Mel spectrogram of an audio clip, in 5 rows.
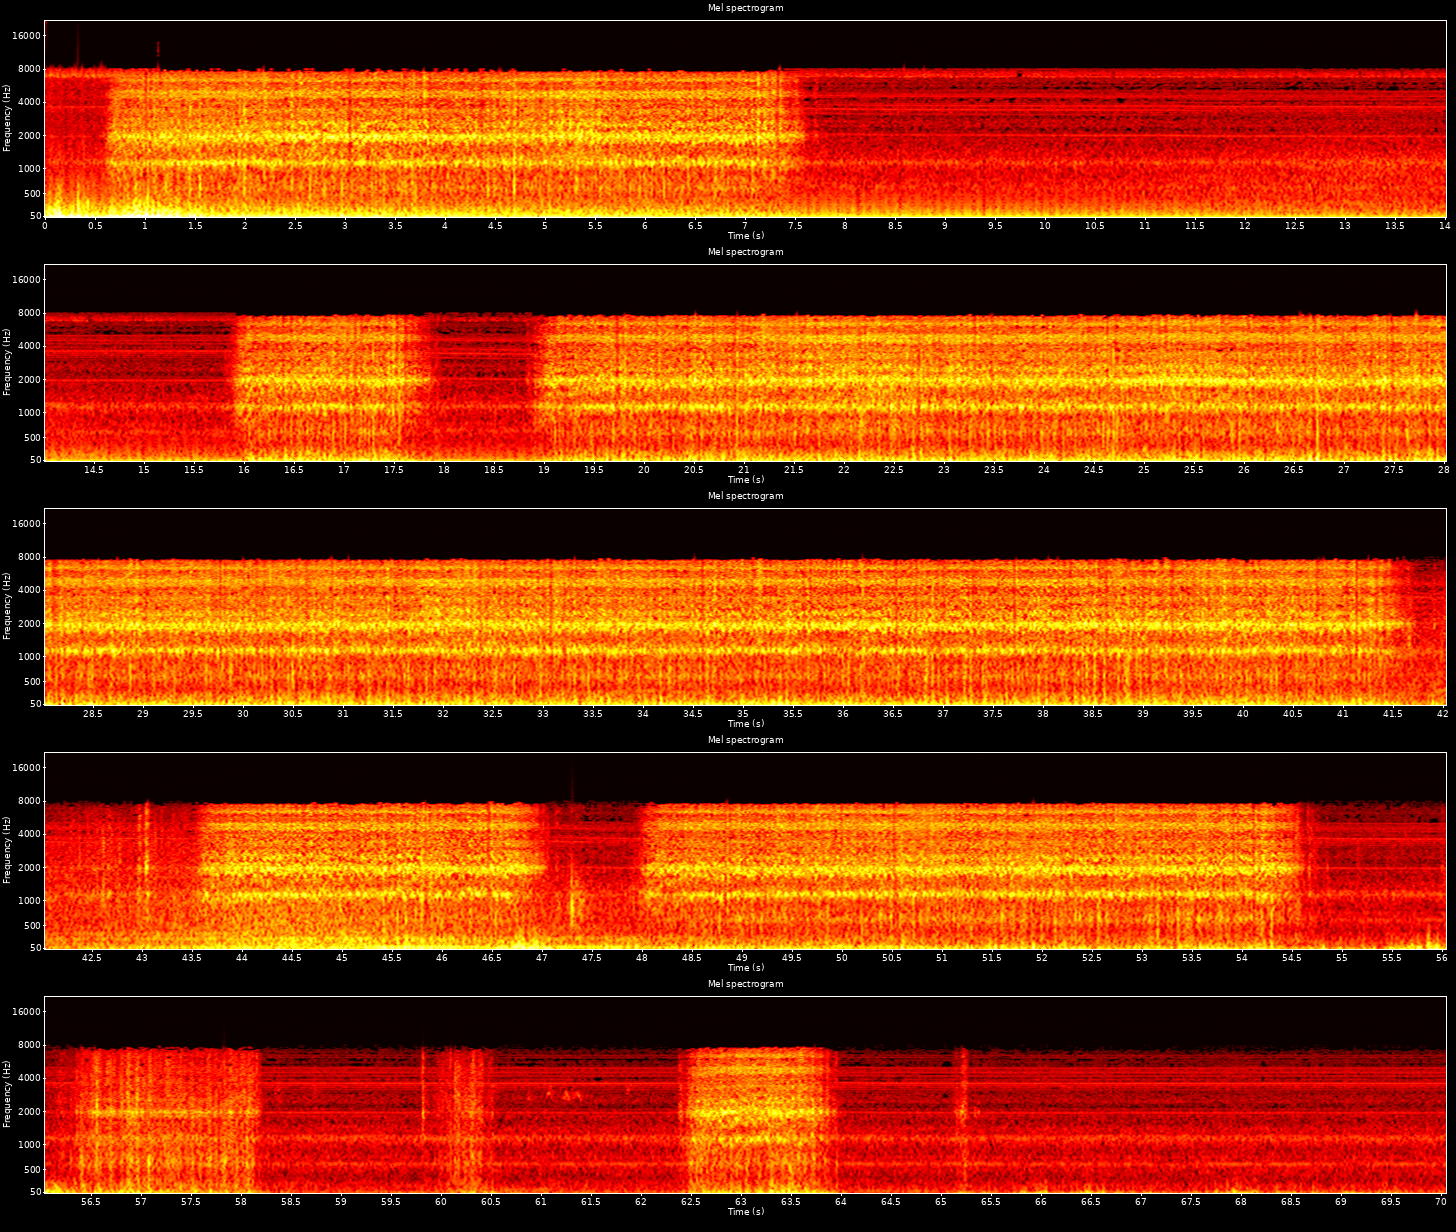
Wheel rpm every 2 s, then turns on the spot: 90, 160, 160, 90, 0, 0, 0, 20, 90, 100, 160, 160, 160, 160, 160, 160, 160, 160, 160, 160, 80, 70, 150, 60, 160, 160, 110, 10, 20, 0, 20, 60, 0, 0, 0.
54-58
